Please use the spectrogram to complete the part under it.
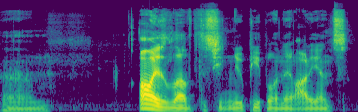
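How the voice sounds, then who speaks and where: A man hosting a paranormal live stream, hoarse from a cold, rambling casually and greeting viewers by name. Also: a bass voice, moderate pace, dry recording, studio quality.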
